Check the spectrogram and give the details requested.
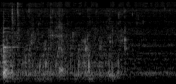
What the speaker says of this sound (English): and then put water in it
